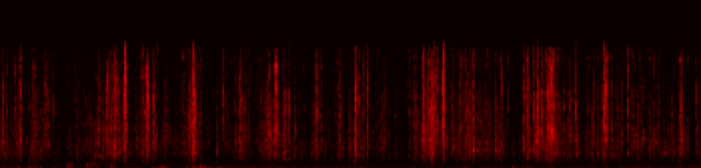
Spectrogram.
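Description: A heap of small hollow seashells strung on string is held in both palms and gently shaken and rolled. The shells clatter against each other in quick, dense, crinkly bursts of bright, high clicking with almost no low end. The bursts rise and fall in irregular waves throughout.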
